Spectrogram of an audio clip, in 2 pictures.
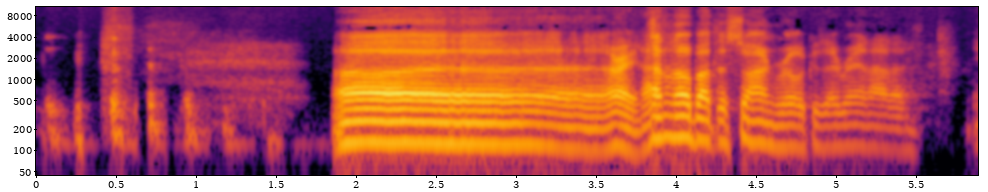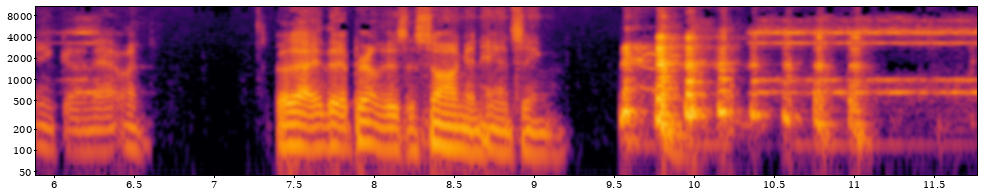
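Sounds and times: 
laughter: 0.0s - 1.2s, 9.6s - 11.1s
speech: 1.9s - 6.7s, 7.4s - 10.1s
phone ringing with electronic trill: 10.4s - 11.7s.

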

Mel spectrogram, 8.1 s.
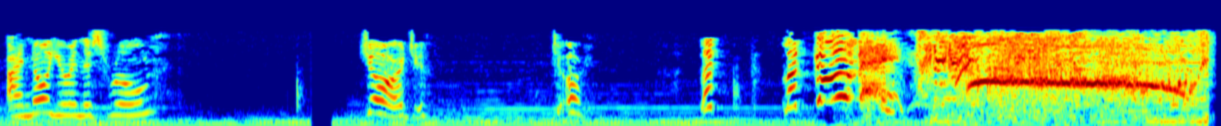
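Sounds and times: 
speech: 0.1s - 1.2s, 2.4s - 3.0s, 3.7s - 4.0s, 4.7s - 6.8s
woman screaming: 4.7s - 8.0s.

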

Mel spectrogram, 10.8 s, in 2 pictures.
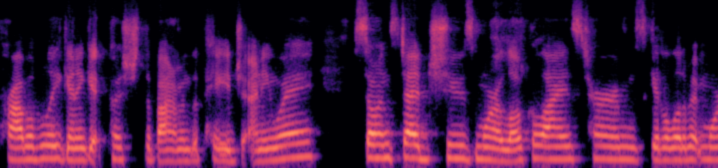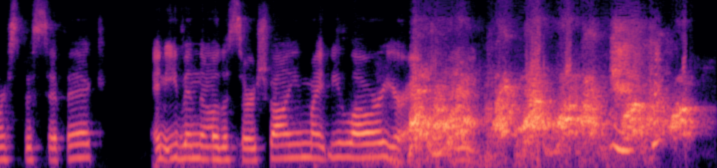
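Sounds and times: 
speech: 0.0s - 10.6s
dog barking: 8.4s - 10.7s
dog whimpering yips: 9.8s - 10.6s.

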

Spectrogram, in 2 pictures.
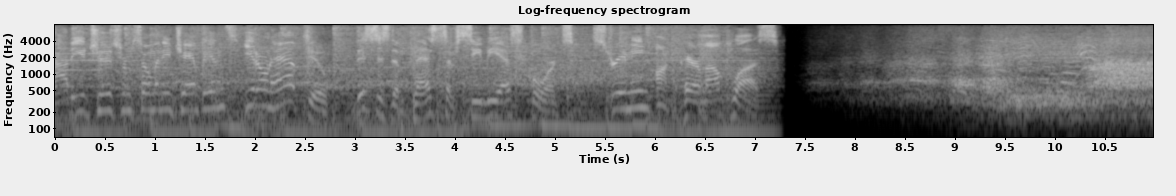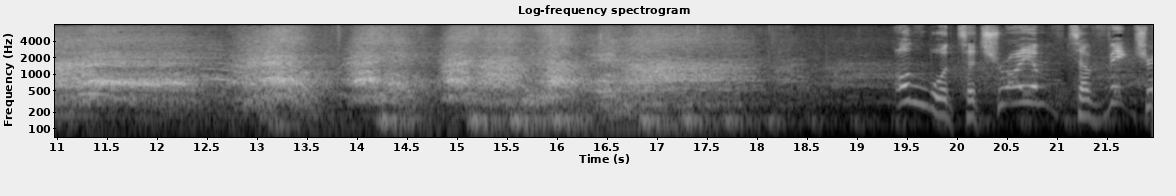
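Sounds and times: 
speech: 0.2s - 7.3s, 20.1s - 21.9s
football fans singing their club hymn in the streets: 7.8s - 19.4s.

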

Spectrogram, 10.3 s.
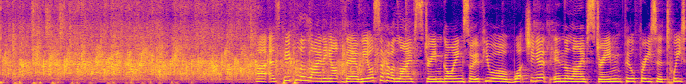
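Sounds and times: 
audience applause: 0.0s - 6.4s
speech: 3.9s - 10.2s.

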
